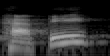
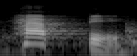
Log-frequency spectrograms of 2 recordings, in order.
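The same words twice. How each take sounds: First: The stress is on the second syllable. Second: The stress is on the first syllable. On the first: It is a question. "if it were a question ... might be stressed differently" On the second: It is the normal statement form. "normally the word happy is happy, so trochee"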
